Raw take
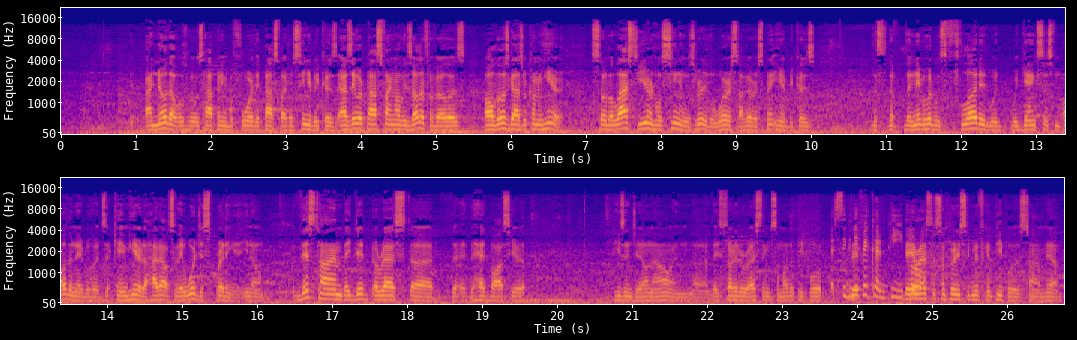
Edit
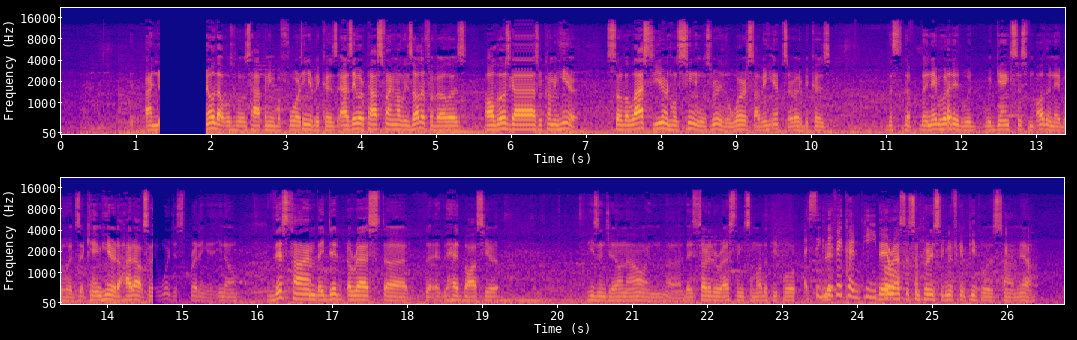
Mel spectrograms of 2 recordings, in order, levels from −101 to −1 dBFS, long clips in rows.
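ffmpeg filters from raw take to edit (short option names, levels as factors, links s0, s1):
-filter_complex "[0:a]asplit=12[s0][s1][s2][s3][s4][s5][s6][s7][s8][s9][s10][s11];[s0]atrim=end=1.31,asetpts=PTS-STARTPTS,afade=t=out:st=1.306:d=0.004:c=hsin,apad=pad_dur=0.63[s12];[s1]atrim=start=1.31:end=2.572,asetpts=PTS-STARTPTS,afade=t=in:d=0.004:c=hsin[s13];[s2]atrim=start=3.188:end=6.092[s14];[s3]atrim=start=6.048:end=6.092[s15];[s4]atrim=start=6.048:end=6.092[s16];[s5]atrim=start=6.048:end=6.092[s17];[s6]atrim=start=6.048:end=6.092[s18];[s7]atrim=start=6.048:end=9.152[s19];[s8]atrim=start=9.148:end=9.632,asetpts=PTS-STARTPTS,areverse[s20];[s9]atrim=start=9.628:end=11.622[s21];[s10]atrim=start=12.178:end=14.97,asetpts=PTS-STARTPTS,afade=t=out:st=2.788:d=0.004:c=hsin[s22];[s11]atrim=start=14.97,asetpts=PTS-STARTPTS,afade=t=in:d=1.51[s23];[s12][s13]concat=n=2:v=0:a=1[s24];[s24][s14]acrossfade=d=0.004:c1=hsin:c2=hsin[s25];[s25][s15]acrossfade=d=0.004:c1=hsin:c2=hsin[s26];[s26][s16]acrossfade=d=0.004:c1=hsin:c2=hsin[s27];[s27][s17]acrossfade=d=0.004:c1=hsin:c2=hsin[s28];[s28][s18]acrossfade=d=0.004:c1=hsin:c2=hsin[s29];[s29][s19]acrossfade=d=0.004:c1=hsin:c2=hsin[s30];[s30][s20]acrossfade=d=0.004:c1=hsin:c2=hsin[s31];[s31][s21]acrossfade=d=0.004:c1=hsin:c2=hsin[s32];[s22][s23]concat=n=2:v=0:a=1[s33];[s32][s33]acrossfade=d=0.004:c1=hsin:c2=hsin"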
